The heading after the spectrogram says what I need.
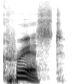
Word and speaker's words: Crist: It's pronounced Christ, correct? His last name?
